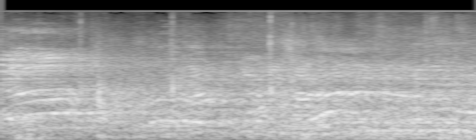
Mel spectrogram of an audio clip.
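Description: Men's voices shouting in a large, echoing sports hall during a kickboxing bout, with a couple of sharp thuds from the fighting in the ring.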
